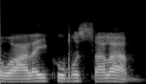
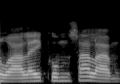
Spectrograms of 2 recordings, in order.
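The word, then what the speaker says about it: وعليكم السلام: dinakirohkan ada ada penjelasannya jadi wa'alaikumussalam jangan Waalaikumsalam kalau Waalaikumsalam berarti salamnya nakiro karena nggak ada Alif lamnya kemudian berikutnya dua kalimat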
